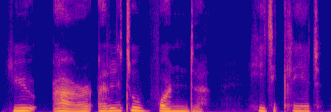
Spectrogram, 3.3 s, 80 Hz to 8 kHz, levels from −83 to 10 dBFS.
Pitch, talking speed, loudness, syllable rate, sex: 180 Hz, 125 wpm, -19 LUFS, 4.7 syllables/s, female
